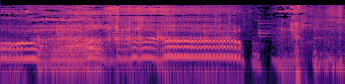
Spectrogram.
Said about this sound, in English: He's choking on his coffee again.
